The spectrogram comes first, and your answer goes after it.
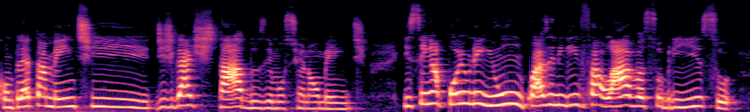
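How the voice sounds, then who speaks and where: Spoken with a Carioca accent, the voice moves at a fairly slow pace with lively intonation. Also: woman, high pitch for a woman. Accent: carioca Brazilian Portuguese. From Brazil, Rio de Janeiro suburbs. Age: 30s. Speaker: biology teacher. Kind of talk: documentary interview testimony.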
